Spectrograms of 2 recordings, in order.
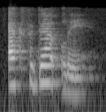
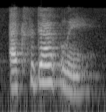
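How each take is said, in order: Both takes have the same delivery.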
